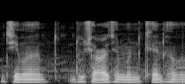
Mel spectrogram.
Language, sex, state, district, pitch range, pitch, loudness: Chhattisgarhi, male, Chhattisgarh, Sarguja, 110-120 Hz, 115 Hz, -18 LUFS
